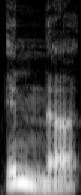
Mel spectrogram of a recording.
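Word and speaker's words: إِنَّ: Same thing, inna is long and short. Inna.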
